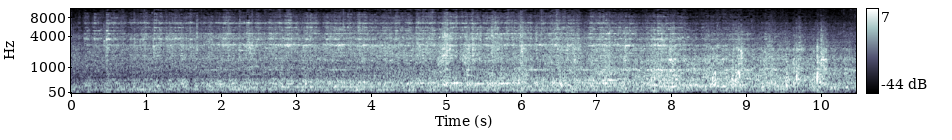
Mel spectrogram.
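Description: Vintage Sydney electric freight tram (car 24s) running slowly along the track, its wheels clicking on the rails. The sound grows louder as the tram draws near.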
